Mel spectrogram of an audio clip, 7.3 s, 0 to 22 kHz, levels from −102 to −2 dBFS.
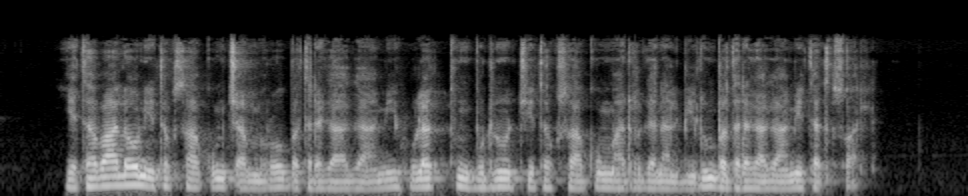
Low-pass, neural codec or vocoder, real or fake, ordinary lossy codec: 10.8 kHz; none; real; Opus, 32 kbps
